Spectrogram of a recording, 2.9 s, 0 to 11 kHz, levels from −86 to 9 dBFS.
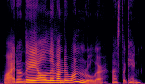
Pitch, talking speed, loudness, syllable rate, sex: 220 Hz, 225 wpm, -16 LUFS, 5.6 syllables/s, female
